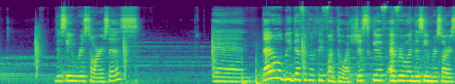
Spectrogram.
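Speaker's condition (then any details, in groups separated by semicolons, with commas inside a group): No condition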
